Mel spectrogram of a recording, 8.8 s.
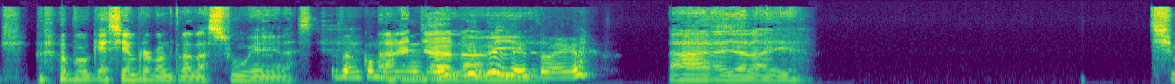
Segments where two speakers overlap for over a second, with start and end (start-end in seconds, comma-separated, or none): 2.8-4.1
